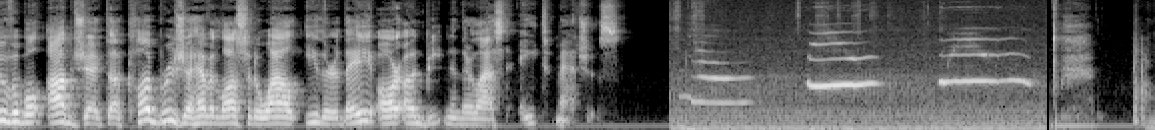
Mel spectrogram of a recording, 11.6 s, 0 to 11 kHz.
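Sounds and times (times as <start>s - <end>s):
speech: 0.0s - 7.0s
cat mewling plaintively: 6.7s - 10.5s.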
